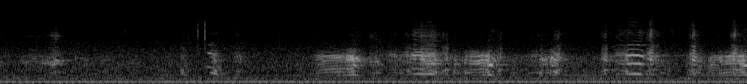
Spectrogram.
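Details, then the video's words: Canada geese attacking and chasing one another, territorial; quiet start, then loud repeated nasal honks from about three seconds on, growing in intensity, many birds calling together over a low steady hum. "Geese fighting & honking loud sounds"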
